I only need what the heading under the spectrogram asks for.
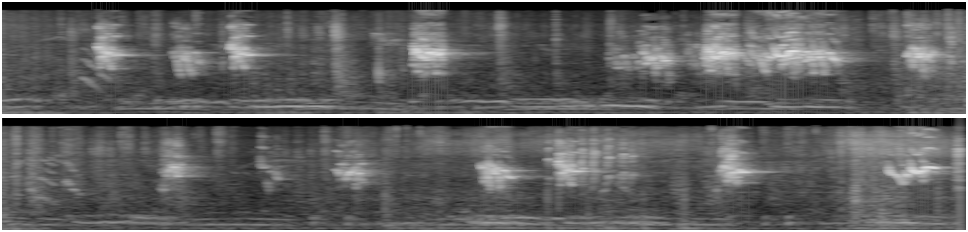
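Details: Lovebirds singing: sharp, high chirps in short bursts, some in quick pairs, scattered through the recording, over a steady low cooing like doves in the background.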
